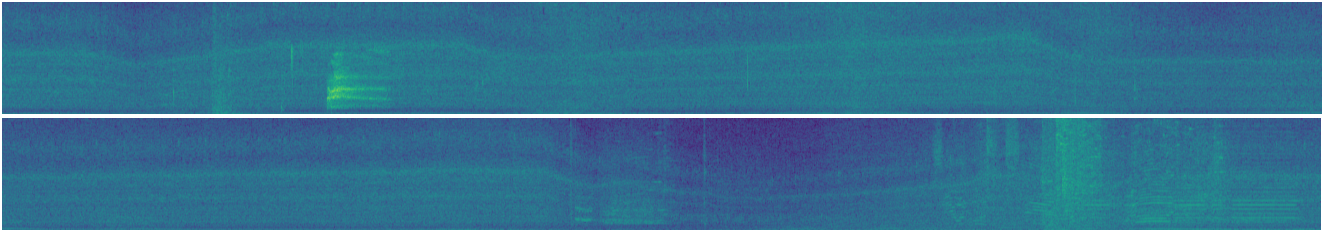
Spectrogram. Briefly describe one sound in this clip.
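A heavy truck engine rumbles steadily and revs up and down.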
